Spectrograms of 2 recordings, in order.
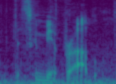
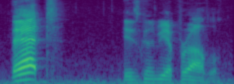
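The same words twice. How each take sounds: First: Hushed whisper to self; breathy aside, barely voiced. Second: Loud emphatic That before a calm finish; stress on That. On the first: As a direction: mutter it under the breath. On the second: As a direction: hit That hard then settle. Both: Real, not acted.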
